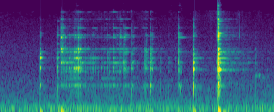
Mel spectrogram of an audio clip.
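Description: Metal carriage bolts clink against a steel air-bag mounting bracket during a truck suspension install, several small, light taps and one sharper ring, close and otherwise quiet.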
